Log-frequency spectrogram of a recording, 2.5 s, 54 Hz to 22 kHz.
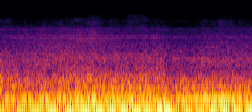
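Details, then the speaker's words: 2002 Cadillac Escalade after hydroboost brake booster replacement: steady, even low idle rumble with no whine over it; engine and power steering pump running smoothly. "It sounds great and there's no more whining."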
